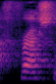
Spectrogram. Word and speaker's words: Fraiche: So it's at Fresh Living, spelled the same way, F-R-A-I-C-H-E Living.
